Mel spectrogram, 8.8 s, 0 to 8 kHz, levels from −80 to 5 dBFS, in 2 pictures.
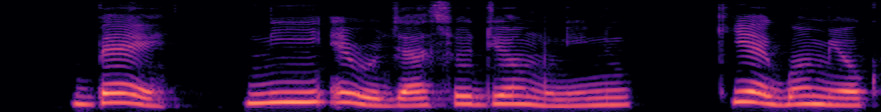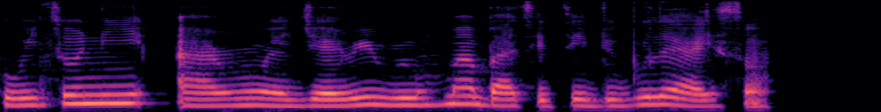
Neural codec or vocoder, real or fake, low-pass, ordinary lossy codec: none; real; none; none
